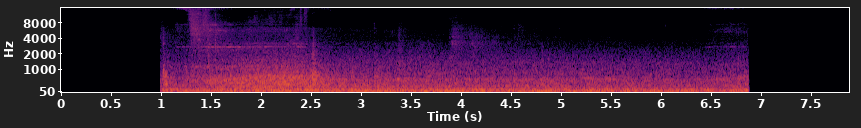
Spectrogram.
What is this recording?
This sound shows an automatic door opening when someone pass through it. We can listen some wind and background noise.
It was recorded in the entrance of Tallers building in Campus Poblenou, UPF.
door, campus-upf, Tallers, Street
